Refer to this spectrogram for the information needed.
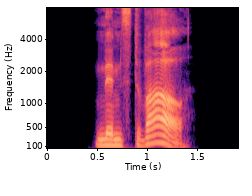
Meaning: second-person singular present of wahrnehmen
- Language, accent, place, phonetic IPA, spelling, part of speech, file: German, Germany, Berlin, [ˌnɪmst ˈvaːɐ̯], nimmst wahr, verb, De-nimmst wahr.ogg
